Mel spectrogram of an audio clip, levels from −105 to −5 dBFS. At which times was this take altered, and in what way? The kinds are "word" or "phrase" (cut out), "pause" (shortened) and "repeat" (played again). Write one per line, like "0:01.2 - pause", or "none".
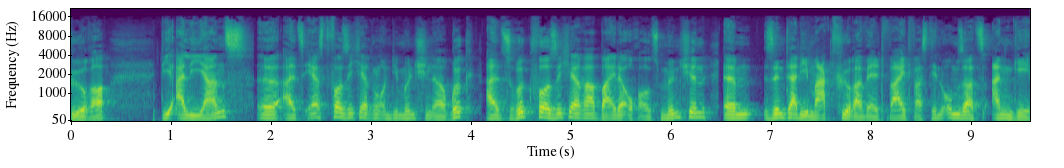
0:01.8 - pause
0:04.1 - pause
0:06.5 - pause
